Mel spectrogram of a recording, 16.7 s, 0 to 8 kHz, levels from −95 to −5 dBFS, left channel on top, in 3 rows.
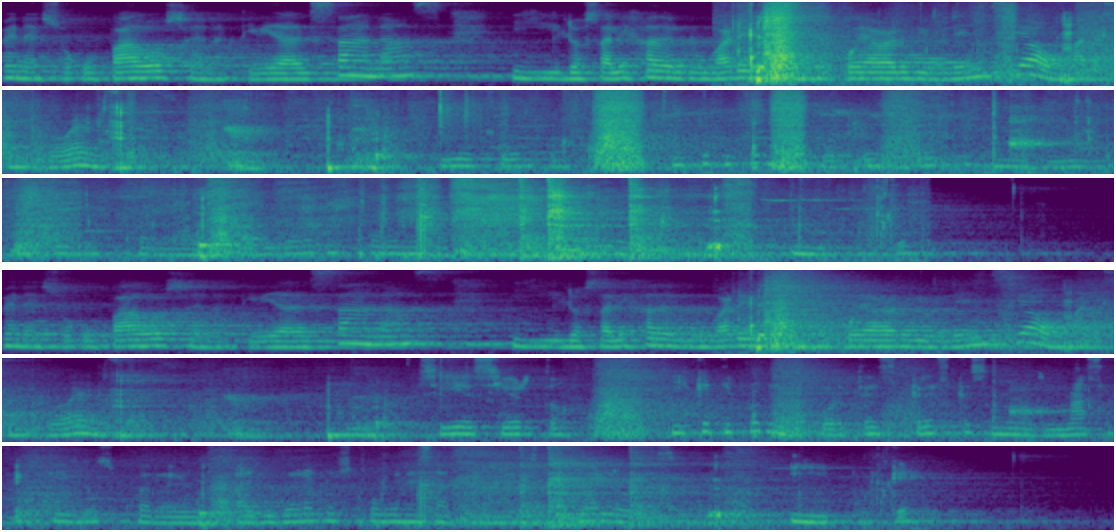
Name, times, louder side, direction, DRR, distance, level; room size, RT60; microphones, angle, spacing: voice 1, 0.0-6.3, left 2 dB, 35° left, 8 dB, 0.6 m, -37 dB
Livestock farm animals working animals, 3.6-15.8, left 9 dB, 85° left, 0.3 m, -36 dB
voice 2, 7.2-8.4 8.9-14.5 15.1-15.7, right 3 dB, 50° right, 11 dB, 0.5 m, -44 dB
14.0 x 10.5 x 5.7 m, 2.4 s
head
